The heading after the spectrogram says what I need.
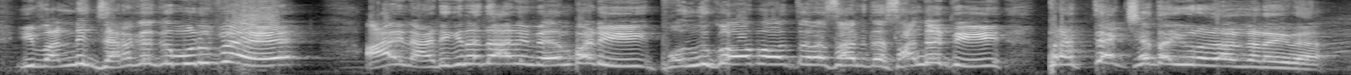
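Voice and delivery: high, loud preaching build; fiery sermon climax, high and loud; preaching at full force. Acted. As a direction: proclaim it to the congregation with rising fire.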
